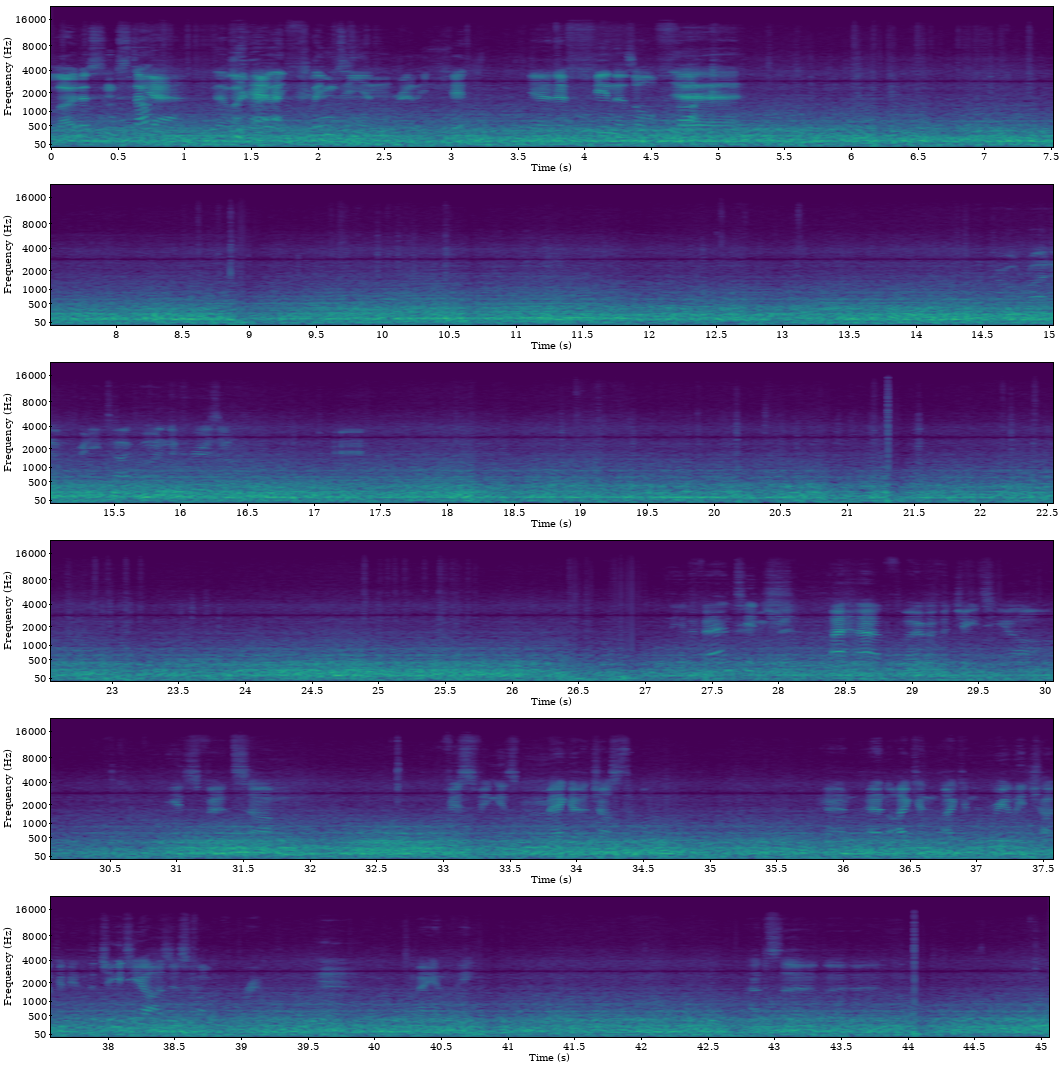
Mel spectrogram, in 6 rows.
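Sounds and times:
car engine accelerating: 0.0s - 45.0s
tyre and road noise: 0.0s - 45.0s.

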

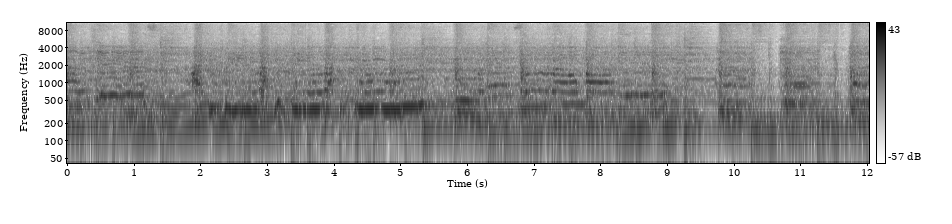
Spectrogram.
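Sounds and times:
drum and cymbal hits: 0.0s - 12.0s
rock band playing: 0.0s - 12.0s
woman singing long notes: 1.9s - 9.0s.

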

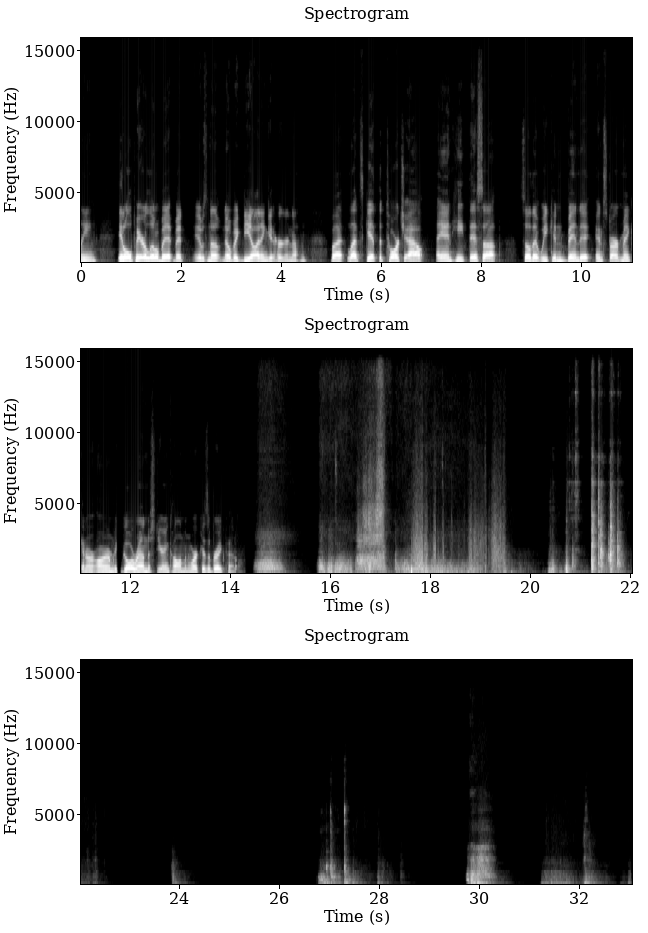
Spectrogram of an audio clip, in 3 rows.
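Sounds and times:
torch flame roaring: 14.5s - 19.9s
clunks and knocks of metal: 26.8s - 28.5s.

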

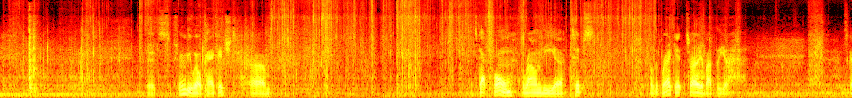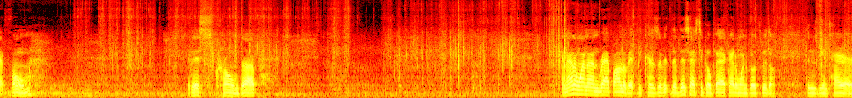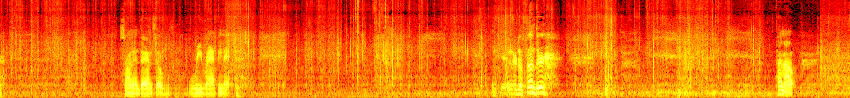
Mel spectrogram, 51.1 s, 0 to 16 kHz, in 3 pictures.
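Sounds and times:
plastic wrapping crinkling: 0.0s - 15.6s, 18.4s - 51.0s.

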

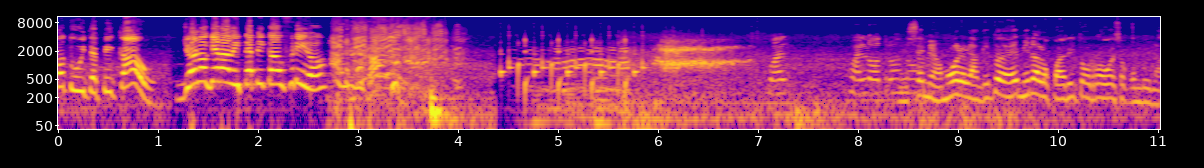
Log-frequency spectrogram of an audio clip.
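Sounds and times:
busy comic music: 2.8s - 6.2s
tire screech skid effect: 5.5s - 7.2s.

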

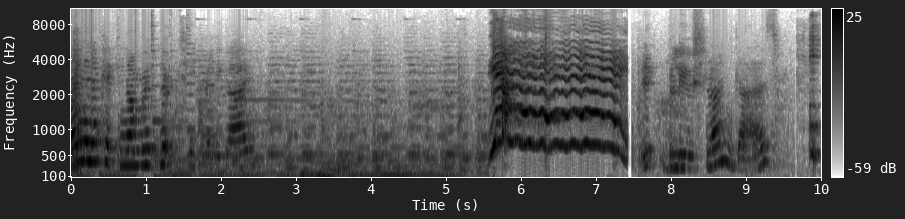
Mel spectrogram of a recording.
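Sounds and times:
girl speaking: 0.0s - 2.5s, 7.2s - 9.5s.

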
